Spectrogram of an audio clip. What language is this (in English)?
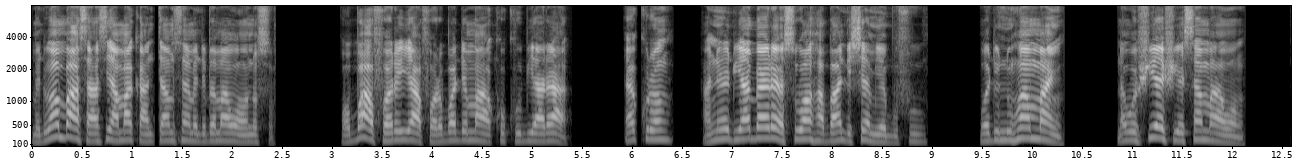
Akan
